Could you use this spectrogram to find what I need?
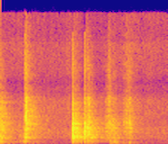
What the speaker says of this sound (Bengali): মাছগুলো দিয়ে এবার আমি ঢাকা দিয়ে দেবো।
